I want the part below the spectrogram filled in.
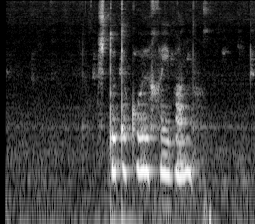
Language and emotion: Russian, neutral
